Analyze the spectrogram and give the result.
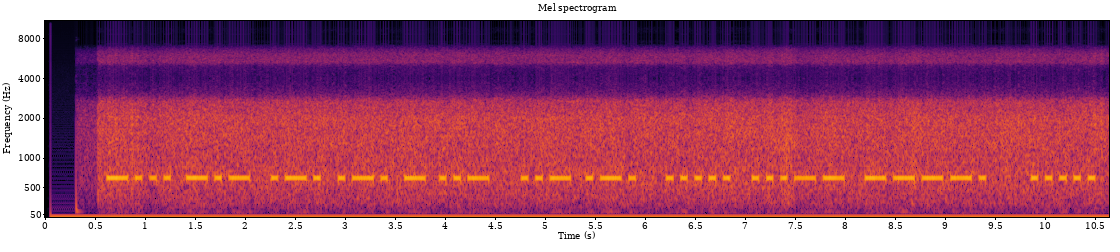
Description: Morse code, heard as a keyed tone, about 17 wpm, 670 Hz, with radio noise. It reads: BK RR TU UR 539 5
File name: sm7lcb / 20-oz1ctz 23cm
